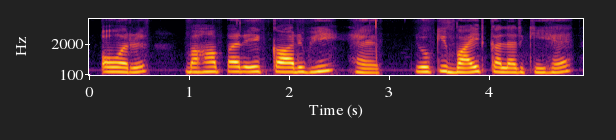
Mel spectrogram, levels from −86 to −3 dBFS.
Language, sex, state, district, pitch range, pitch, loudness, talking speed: Hindi, female, Bihar, Madhepura, 230-255 Hz, 240 Hz, -15 LUFS, 160 wpm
